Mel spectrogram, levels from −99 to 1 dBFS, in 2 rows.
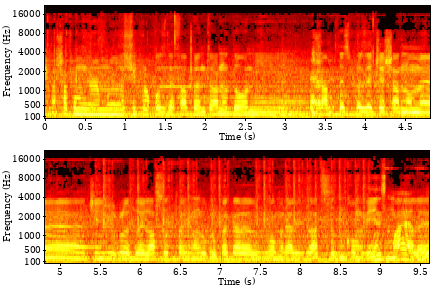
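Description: Throughout the clip the sound is hollow and phasey. That is channel delay (comb filtering): one channel lags the other by around 5 ms, so summing them to mono cancels evenly spaced frequencies, the first notch sitting near 100 Hz.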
